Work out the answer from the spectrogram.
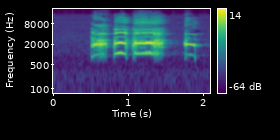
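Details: Crow of a red junglefowl dated 21 February 2025. Three strong raspy syllables run together, the middle ones longest, then a brief pause and a short abrupt closing note. Background otherwise quiet.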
